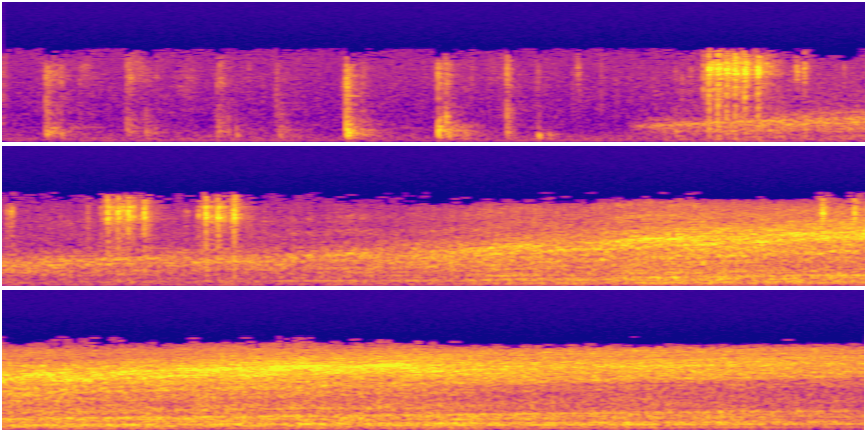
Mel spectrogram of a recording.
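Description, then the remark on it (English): A few sharp mechanical clicks and clanks give way to a rising metallic rush as a rail car carrying a load slides faster down copper rails inside a crater, the roaring whine climbing steadily and holding loud. “With the speed of an arrow, the great car and its burden slides down the copper rails.”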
